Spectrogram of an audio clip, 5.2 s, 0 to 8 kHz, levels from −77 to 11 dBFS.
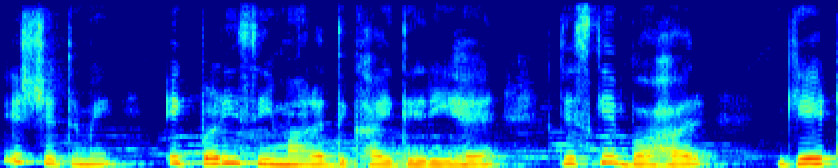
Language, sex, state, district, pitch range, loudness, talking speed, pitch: Hindi, female, Jharkhand, Deoghar, 210-270 Hz, -17 LUFS, 170 wpm, 240 Hz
